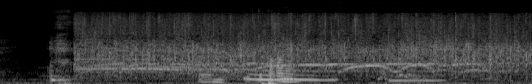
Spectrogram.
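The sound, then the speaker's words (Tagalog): Applause sound effect: dense clapping starts abruptly after a short pause and runs steadily and loudly to the end, with faint voices over it. “Wala bang sound ng clap clap dyan?”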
